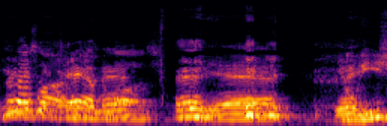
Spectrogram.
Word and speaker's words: Blige: Blige, how do you say it? Huh? Blige. Blige? Yeah. Oh, Blige. Like obliged, yeah.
